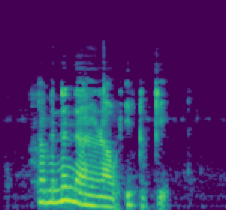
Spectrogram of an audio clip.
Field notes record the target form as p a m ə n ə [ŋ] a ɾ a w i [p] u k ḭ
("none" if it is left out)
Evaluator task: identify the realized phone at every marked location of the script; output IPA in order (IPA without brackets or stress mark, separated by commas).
n, t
